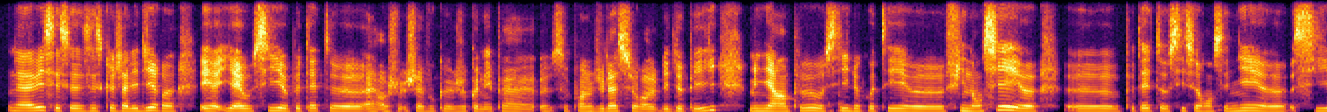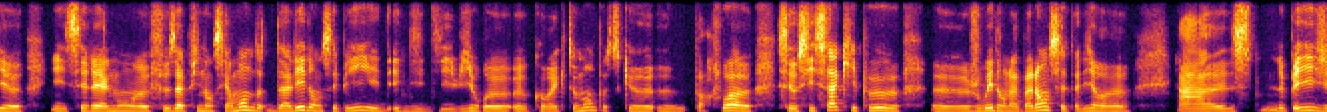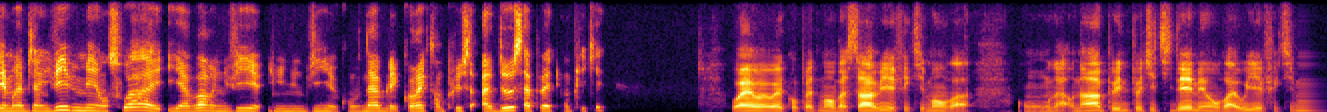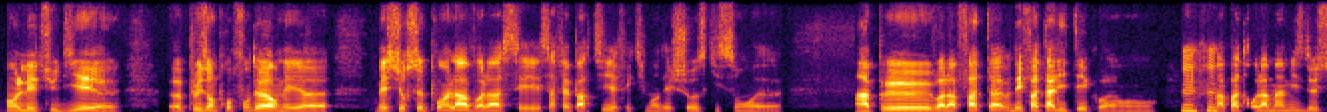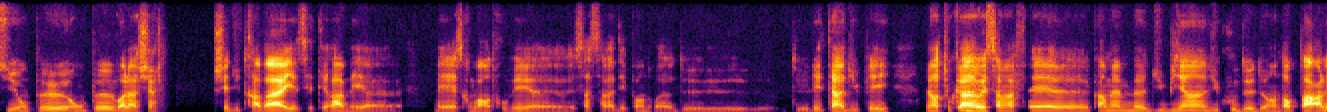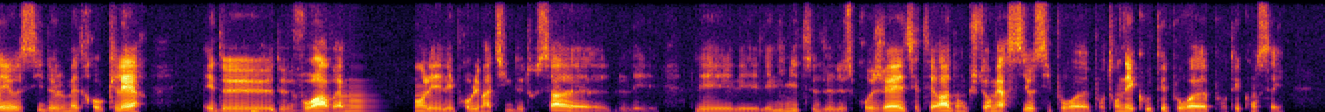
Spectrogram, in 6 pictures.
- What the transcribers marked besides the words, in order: distorted speech; static; tapping; stressed: "clair"
- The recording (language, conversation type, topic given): French, advice, Comment gérer des désaccords sur les projets de vie (enfants, déménagement, carrière) ?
